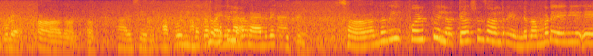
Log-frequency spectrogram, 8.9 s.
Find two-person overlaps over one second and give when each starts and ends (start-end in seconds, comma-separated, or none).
none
